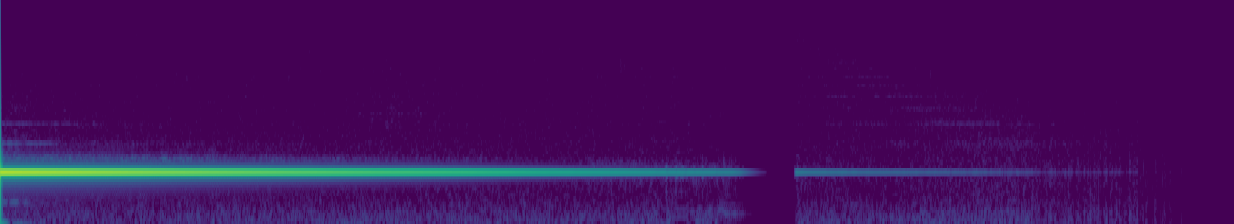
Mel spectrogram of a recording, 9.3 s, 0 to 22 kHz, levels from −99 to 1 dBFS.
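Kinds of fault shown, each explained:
Repeated packet loss (robotic sound): Seven short gaps hit the music from 4.97 to 5.45 s. Each is patched with repeated sound, giving a choppy, robotic stretch.
Long network dropout: From 5.45 s the music becomes a fading buzz, then 0.3 s of silence. 0.52 s of music never returns, likely lost in a network outage.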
